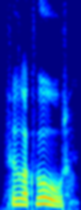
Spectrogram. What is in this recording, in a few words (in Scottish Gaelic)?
"faoileag mhor", gaelic; Faclan Nàdair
